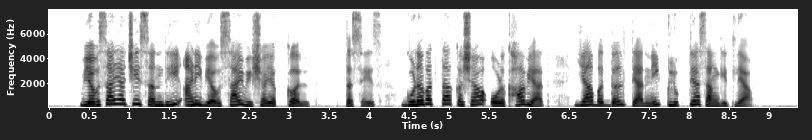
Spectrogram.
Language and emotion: Marathi, neutral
